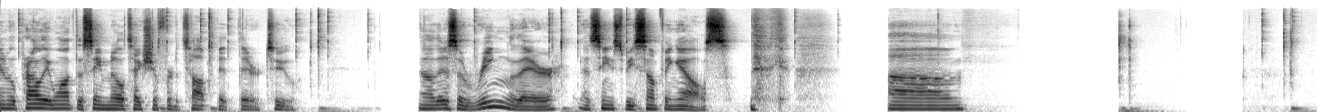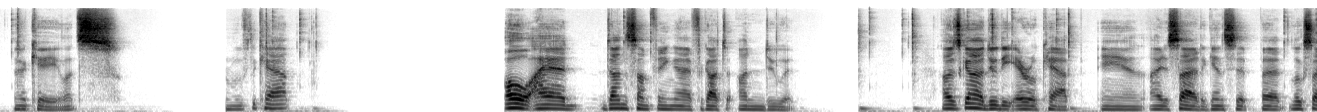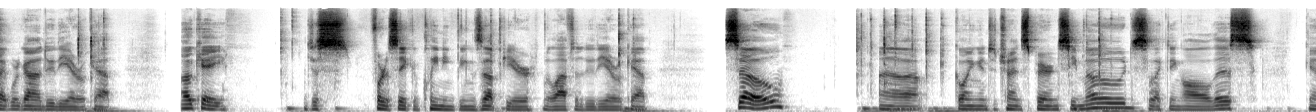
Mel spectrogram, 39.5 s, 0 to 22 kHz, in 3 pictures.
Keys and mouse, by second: 1.8 shift+middle click, 2.4 middle click, 3.4 shift+middle click, 4.8 middle click, 5.9 shift+middle click, 8.1 middle click, 11.3 KP_Divide, 12.4 middle click, 13.0 middle click, 15.3 click, 16.0 shift+middle click, 17.8 Tab, 19.5 middle click, 21.2-21.7 middle drag, 21.9-22.3 shift+middle drag, 22.9 middle drag, 23.4-23.9 shift+middle drag, 26.1-26.4 middle drag, 27.2 KP_5, 29.4 shift+middle drag, 31.4 Tab, 32.7 c, 37.2 alt+a, 37.2 c.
